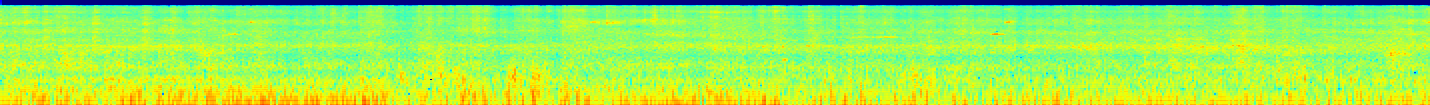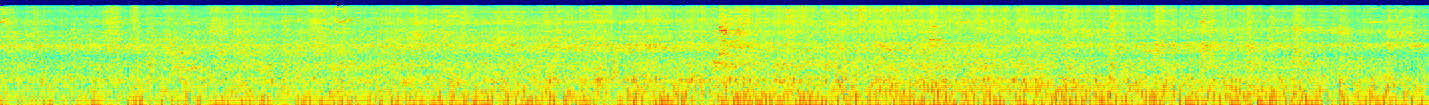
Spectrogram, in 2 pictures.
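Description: Freight train of lumber-laden centerbeam flatcars rolling past, a steady rumble of steel wheels on the rails.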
